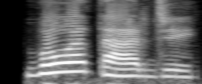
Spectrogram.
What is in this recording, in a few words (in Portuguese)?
"boa tarde", portugues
